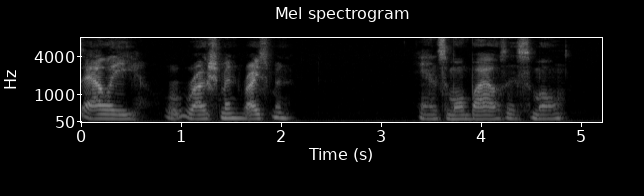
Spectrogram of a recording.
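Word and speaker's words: Aly Raisman: I always mispronounce it. It's Allie Reisman.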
